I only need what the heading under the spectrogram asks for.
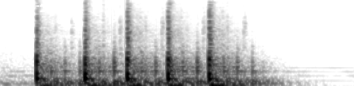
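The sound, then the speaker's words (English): Two people knock five firm times on a wooden door on an upper floor of an old residential building, reached by a dilapidated wooden staircase, in a quick, even rhythm, fairly loud, each a short hollow thud, followed by silence. “The pair continued their climb up the dilapidated wooden staircase, reached the next floor, and then knocked.”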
